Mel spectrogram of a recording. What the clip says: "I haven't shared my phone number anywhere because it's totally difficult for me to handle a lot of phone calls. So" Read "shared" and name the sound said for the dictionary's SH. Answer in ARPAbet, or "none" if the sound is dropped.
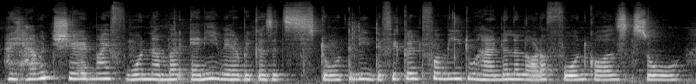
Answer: SH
